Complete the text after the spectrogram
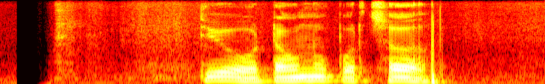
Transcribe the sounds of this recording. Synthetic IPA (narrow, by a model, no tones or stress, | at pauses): t̪joɦʌʈawnupʌrt͡sʰʌ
